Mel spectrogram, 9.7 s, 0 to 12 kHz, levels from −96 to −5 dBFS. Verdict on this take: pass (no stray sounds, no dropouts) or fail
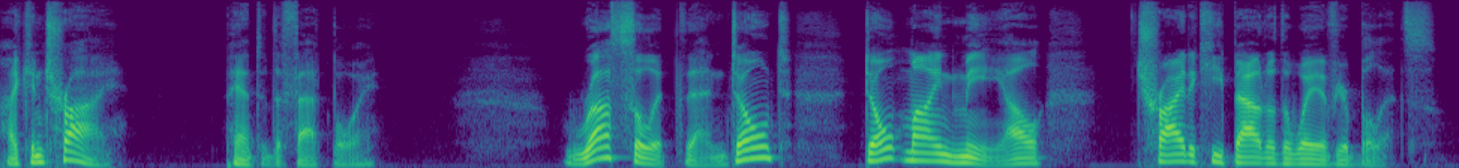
pass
